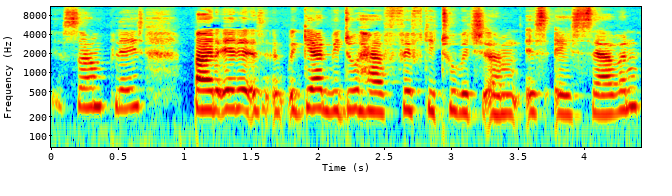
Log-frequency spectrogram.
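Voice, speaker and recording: Intonation is fairly even. The delivery moves at a moderate pace. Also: woman. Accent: German. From Germany. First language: German. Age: 30s. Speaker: tarot reader. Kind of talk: tarot reading. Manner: halting.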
